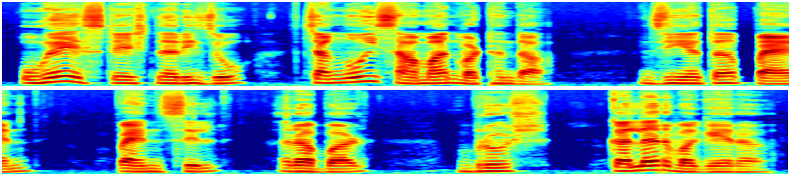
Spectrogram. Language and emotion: Sindhi, neutral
